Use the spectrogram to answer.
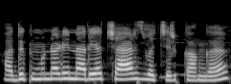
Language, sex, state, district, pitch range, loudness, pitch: Tamil, female, Tamil Nadu, Nilgiris, 210-250 Hz, -15 LUFS, 240 Hz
